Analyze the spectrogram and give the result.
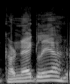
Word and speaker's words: Carneglia: Did I say that right, Carneglia? – You're right. – And you did. You got it right.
